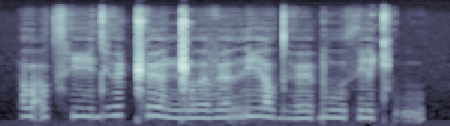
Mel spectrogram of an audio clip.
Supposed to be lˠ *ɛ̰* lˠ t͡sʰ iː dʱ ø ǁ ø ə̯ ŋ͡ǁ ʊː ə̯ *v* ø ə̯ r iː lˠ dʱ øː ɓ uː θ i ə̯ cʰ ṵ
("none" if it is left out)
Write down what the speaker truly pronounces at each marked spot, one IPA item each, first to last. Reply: ɛ̰, v

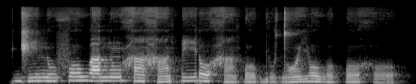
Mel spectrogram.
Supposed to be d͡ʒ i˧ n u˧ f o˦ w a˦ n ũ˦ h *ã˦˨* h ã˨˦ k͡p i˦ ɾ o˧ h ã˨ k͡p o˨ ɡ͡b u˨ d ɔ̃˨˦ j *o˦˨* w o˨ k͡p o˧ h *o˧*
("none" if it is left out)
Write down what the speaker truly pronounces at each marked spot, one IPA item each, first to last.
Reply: ã˦˨, o˦˨, o˨

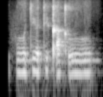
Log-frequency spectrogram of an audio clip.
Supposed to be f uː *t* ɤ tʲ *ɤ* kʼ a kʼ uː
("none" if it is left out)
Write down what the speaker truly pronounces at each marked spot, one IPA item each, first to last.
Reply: tʲ, ɤ

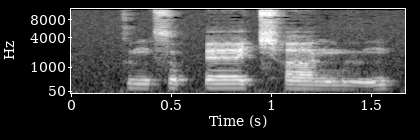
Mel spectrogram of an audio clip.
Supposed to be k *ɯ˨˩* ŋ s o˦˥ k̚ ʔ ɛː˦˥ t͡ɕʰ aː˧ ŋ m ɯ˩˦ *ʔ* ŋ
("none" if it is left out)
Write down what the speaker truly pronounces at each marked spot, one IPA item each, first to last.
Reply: ɯ˧, none

